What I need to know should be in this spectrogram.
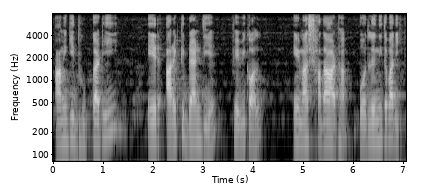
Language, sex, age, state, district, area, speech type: Bengali, male, 18-30, West Bengal, Birbhum, urban, read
